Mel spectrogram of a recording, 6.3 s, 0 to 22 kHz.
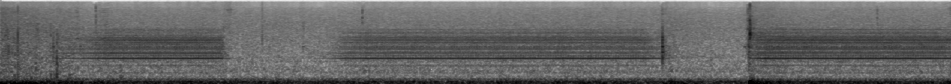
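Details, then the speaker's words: Sony TR-6 receiver under repair, volume potentiometer center removed: steady low mains hum with a buzzy edge from the speaker as the open audio-section input picks up hum. "Oh, you can actually hear it humming. Can you hear that?"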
